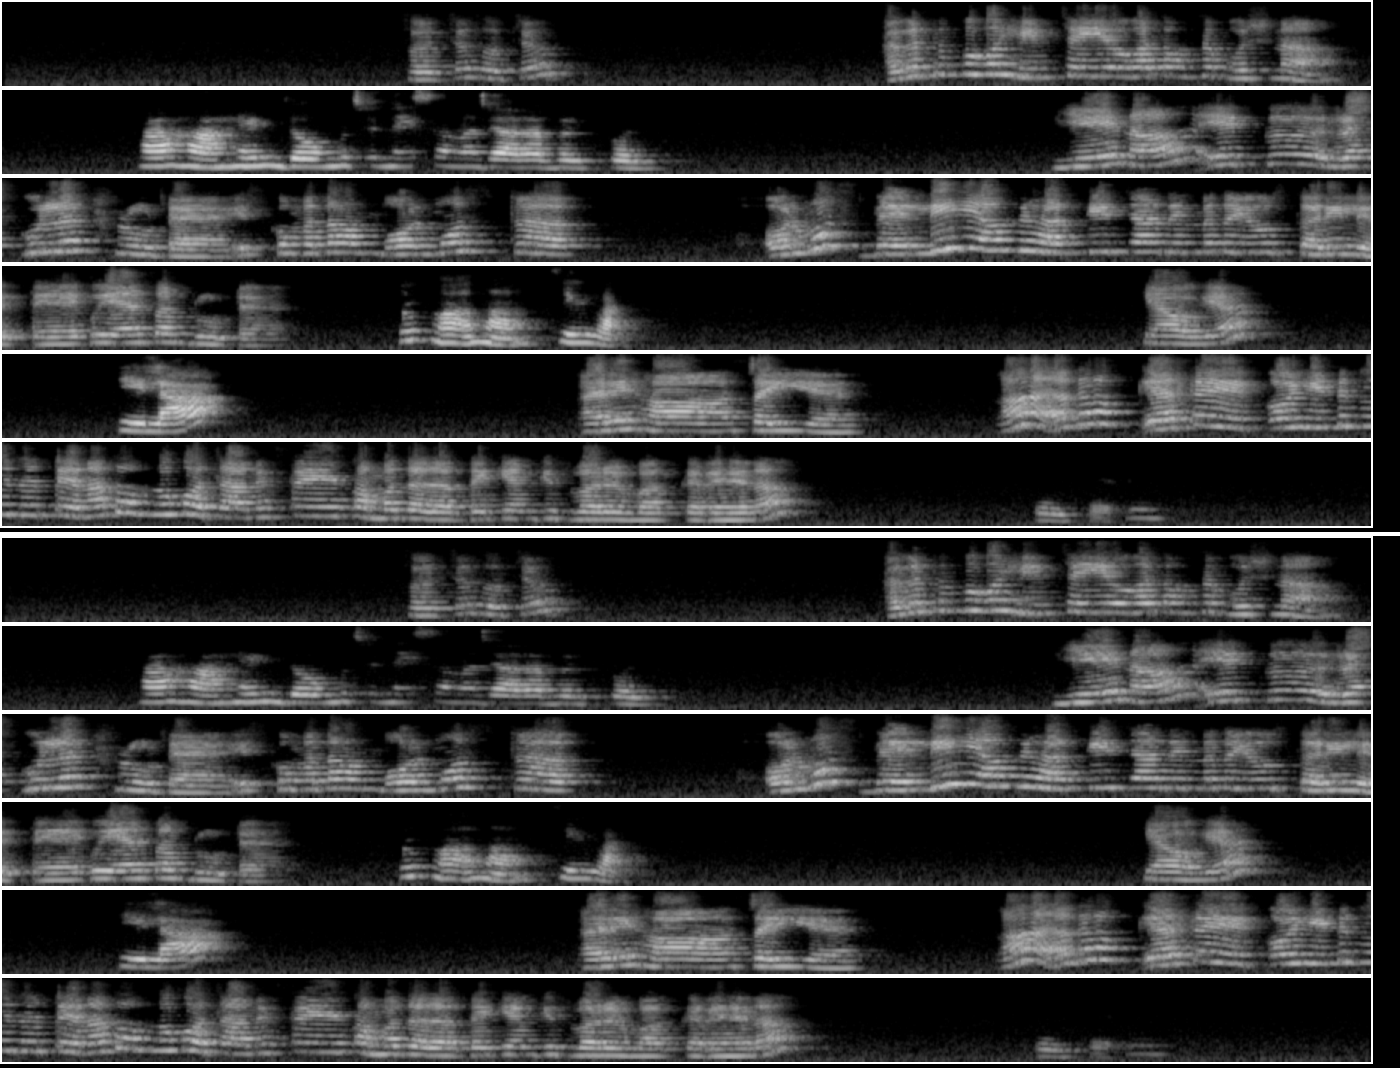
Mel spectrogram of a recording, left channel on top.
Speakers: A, on the left; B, on the left.
A: सोचो सोचो अगर तुमको कोई हिंट चाहिए होगा तो मुझसे पूछना
B: हाँ हाँ हिंट दो मुझे नहीं समझ आ रहा बिल्कुल
A: ये ना एक रेगुलर फ्रूट है इसको मतलब हम ऑलमोस्ट ऑलमोस्ट डेली या फिर हर तीन चार दिन में तो यूज कर ही लेते हैं कोई ऐसा फ्रूट है
B: हाँ हाँ केला
A: क्या हो गया
B: केला
A: अरे हाँ सही है हाँ अगर हम ऐसे कोई हिंट दे देते हैं ना तो हम लोग को अचानक से समझ आ जाता है कि हम किस बारे में बात कर रहे हैं ना
B: बिल्कुल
